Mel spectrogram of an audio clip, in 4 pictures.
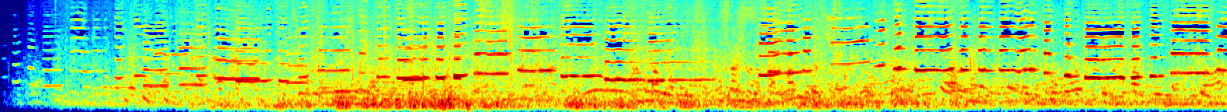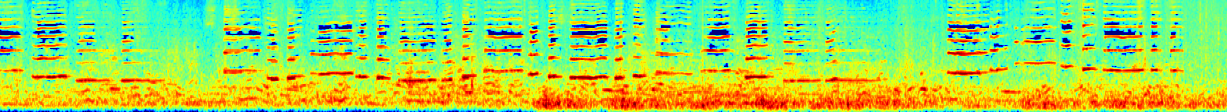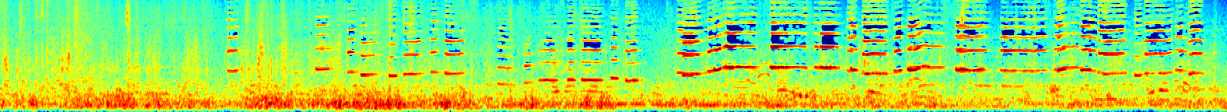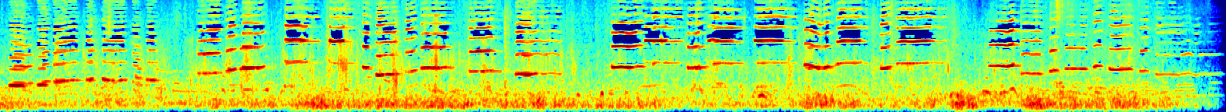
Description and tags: Kamakura Leaf Music - Japan
A group of elderly Japanese men and women gather in a park outside the Kamakura Museum of National Treasures a create music by simply playing a leaf, Kamakura Japan.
